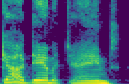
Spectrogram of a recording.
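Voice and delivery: high mock outcry; high laughing God damn it; group exclaim. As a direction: holler at the naked jumper. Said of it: "everybody's like".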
